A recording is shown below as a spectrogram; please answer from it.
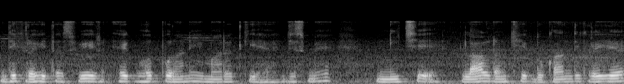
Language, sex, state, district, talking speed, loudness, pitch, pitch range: Hindi, male, Chhattisgarh, Korba, 180 wpm, -17 LUFS, 130 Hz, 125-135 Hz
